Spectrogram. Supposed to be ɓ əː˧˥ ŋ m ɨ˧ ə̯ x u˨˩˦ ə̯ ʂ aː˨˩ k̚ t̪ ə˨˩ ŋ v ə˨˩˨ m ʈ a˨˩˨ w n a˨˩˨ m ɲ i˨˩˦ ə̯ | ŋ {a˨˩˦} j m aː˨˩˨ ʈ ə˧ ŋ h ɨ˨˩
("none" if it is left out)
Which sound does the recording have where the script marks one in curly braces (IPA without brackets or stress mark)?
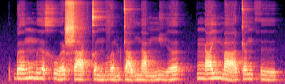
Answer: a˧˥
